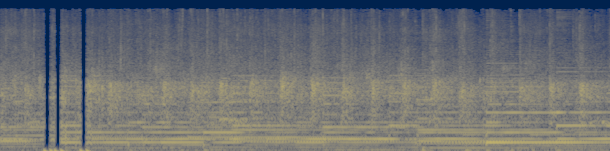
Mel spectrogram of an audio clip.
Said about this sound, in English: Come on, keep clapping. Come on, be bold.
